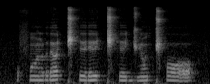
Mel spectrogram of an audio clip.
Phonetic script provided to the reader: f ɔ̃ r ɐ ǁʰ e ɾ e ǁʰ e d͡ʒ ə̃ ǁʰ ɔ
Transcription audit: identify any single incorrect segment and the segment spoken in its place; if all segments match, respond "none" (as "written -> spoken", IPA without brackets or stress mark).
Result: ə̃ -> ɔ̃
